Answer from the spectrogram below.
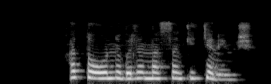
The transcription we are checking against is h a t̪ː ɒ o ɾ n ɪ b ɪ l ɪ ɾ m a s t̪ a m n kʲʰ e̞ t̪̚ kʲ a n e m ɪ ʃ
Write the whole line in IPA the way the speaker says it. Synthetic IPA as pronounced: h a t̪ː ɒ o ɾ n ɪ b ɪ l ɪ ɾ m a s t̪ a n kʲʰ e̞ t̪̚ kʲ a n e m ɪ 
